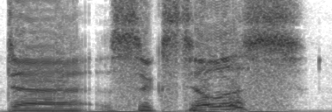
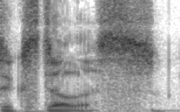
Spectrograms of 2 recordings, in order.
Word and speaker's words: Sextilis: Now, I may be putting the wrong emphasis on the wrong syllable, but it looks to me like it's Sextilis.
